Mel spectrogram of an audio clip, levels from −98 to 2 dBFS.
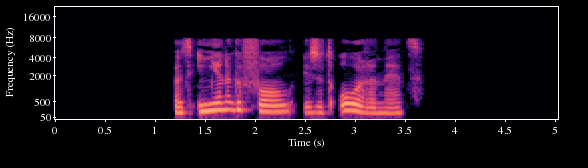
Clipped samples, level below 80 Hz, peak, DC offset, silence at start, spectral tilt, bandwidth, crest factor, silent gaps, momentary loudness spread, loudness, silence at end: under 0.1%; -64 dBFS; -8 dBFS; under 0.1%; 1.2 s; -5 dB/octave; 8 kHz; 18 dB; 2.43-2.48 s; 11 LU; -23 LUFS; 1.4 s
